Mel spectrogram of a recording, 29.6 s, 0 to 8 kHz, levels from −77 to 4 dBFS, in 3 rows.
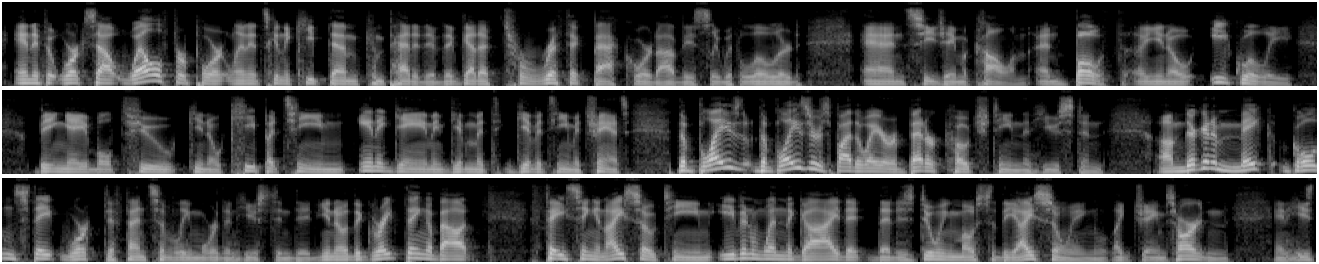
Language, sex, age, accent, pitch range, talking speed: English, male, 40-59, American, 100-150 Hz, 215 wpm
